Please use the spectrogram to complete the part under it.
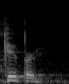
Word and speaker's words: Cowper: William Cowper, spelled Cowper, pronounced Cooper.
